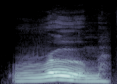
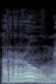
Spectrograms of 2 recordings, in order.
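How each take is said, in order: First: The R is smooth with the tongue not touching. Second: The R is rolled with the tongue tapping. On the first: The speaker calls it right. "It should be room" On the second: The speaker calls it wrong. "Not room"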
